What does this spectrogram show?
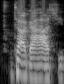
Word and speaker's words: Takahashi: I can't say his name right but Takahashi Takahashi thank you if there's one thing I could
